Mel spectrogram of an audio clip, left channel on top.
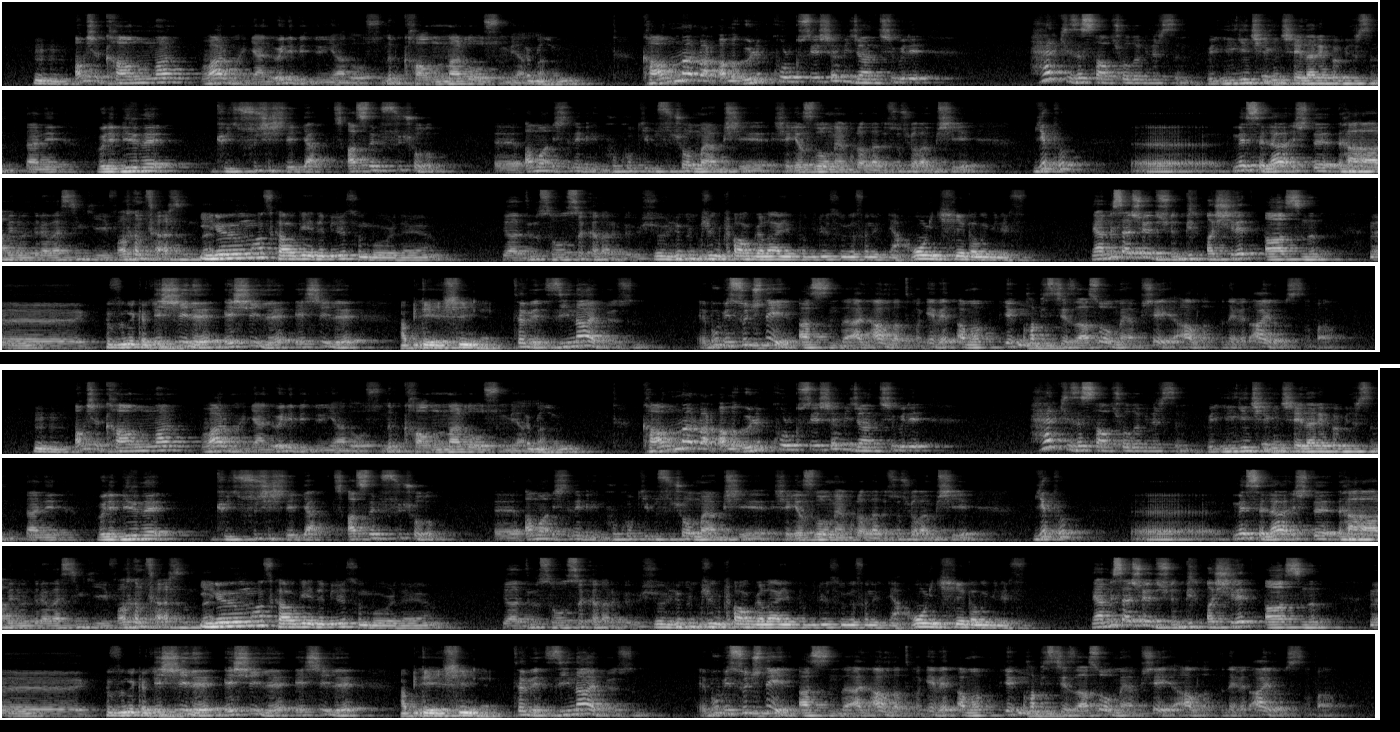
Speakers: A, on the left; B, on the left.
A: Hı hı.
B: Ama işte kanunlar var mı? Yani öyle bir dünyada olsun değil mi? Kanunlar da olsun bir yandan.
A: Tabii canım.
B: Kanunlar var ama ölüm korkusu yaşamayacağın için böyle herkese salça olabilirsin. Böyle ilginç
A: Evet.
B: ilginç şeyler yapabilirsin. Yani böyle birine kü- suç işleyip ya aslında bir suç olup e, ama işte ne bileyim hukuki bir suç olmayan bir şeyi şey yazılı olmayan kurallarda suç olan bir şeyi yapıp e, mesela işte <laughs> ha beni öldüremezsin ki falan <laughs> tarzında.
A: İnanılmaz kavga edebilirsin bu arada ya.
B: Ya değil mi sonsuza kadar bir dövüş.
A: Ölümcül kavgalar yapabilirsin ve sana ya 10 kişiye dalabilirsin.
B: Ya mesela şöyle düşün bir aşiret ağasının
A: Hı
B: e,
A: hı. Hızını kaçırıyorsun.
B: eşiyle eşiyle eşiyle
A: Ha bir
B: E,
A: de işiyle.
B: tabii zina yapıyorsun. E, bu bir suç
A: Hı hı.
B: değil aslında. Hani aldatmak evet ama ya-
A: Hı
B: hapis
A: hı.
B: cezası olmayan bir şey ya. Aldattın evet ayrılırsın falan.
